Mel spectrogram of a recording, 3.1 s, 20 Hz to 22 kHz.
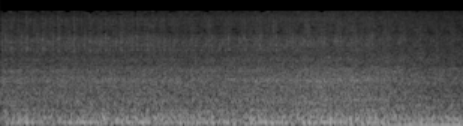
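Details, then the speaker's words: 1973 Jaguar Series 1 4.2 with new electronic ignition replacing points, cold on choke at about 1200 rpm: even fast idle with a steady, smooth beat and no misses or stumbles, smoother cold than on points; runs cleanly. "And by God, it's running smoother cold than it ever has. I don't think it's ever run that smooth cold since I've had it. Certainly never did on points and condenser."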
